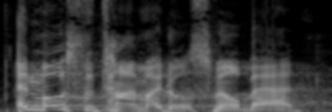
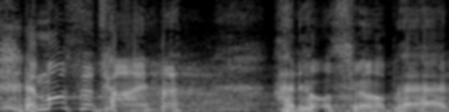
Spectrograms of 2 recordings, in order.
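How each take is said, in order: First: Said in the usual way. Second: Laughing through the line. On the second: Shown as a demonstration. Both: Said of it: "You should have laughed louder at that".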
